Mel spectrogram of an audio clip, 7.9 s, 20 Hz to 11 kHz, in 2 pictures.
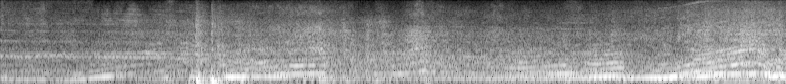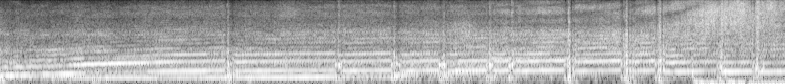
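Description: A Nissan S13 drift car with a 2JZ engine at a D1NZ drifting round at Manfeild screeches its tyres in a long, loud squeal while the engine revs up and down, close and continuous.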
